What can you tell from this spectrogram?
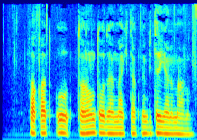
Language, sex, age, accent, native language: Uzbek, male, 25-34, Andijon, Uzbek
